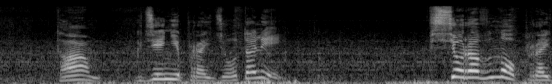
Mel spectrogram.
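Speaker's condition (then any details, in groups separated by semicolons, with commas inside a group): No condition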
